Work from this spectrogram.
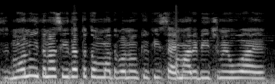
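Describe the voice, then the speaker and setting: Woman for a tense phone dispute: very high-pitched, pressing and accusatory, light street noise behind her. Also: fairly even intonation, fast, darkish tone. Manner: insistent, accusatory. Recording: noisy phone call recording with traffic.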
